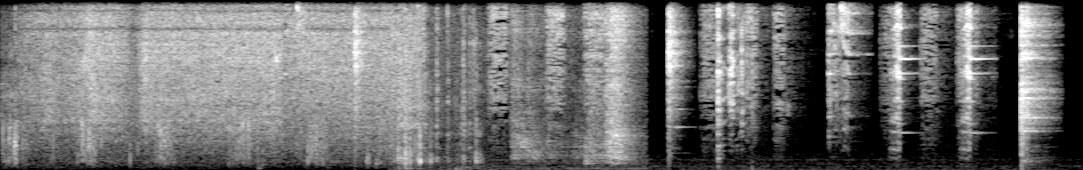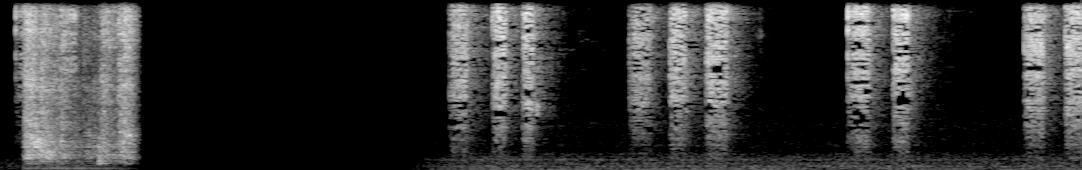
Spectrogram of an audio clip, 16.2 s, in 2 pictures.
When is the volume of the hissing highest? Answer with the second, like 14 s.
2 s.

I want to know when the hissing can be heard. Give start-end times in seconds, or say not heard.
0.1-8.8, 11.4-16.1.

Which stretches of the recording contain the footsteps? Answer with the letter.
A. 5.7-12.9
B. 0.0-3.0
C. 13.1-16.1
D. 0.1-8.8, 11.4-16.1
B.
